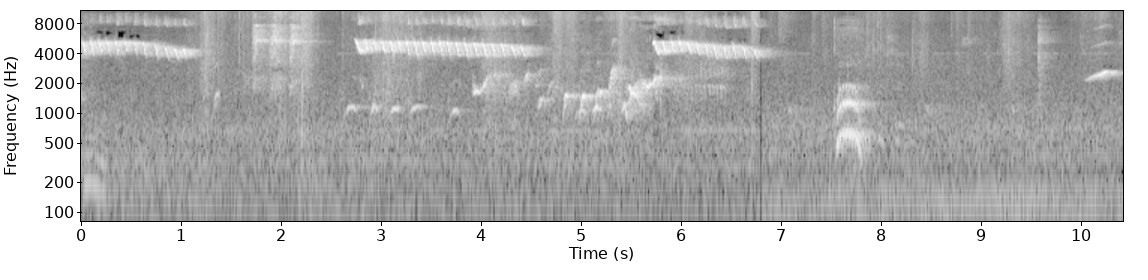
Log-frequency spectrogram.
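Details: White-rumped shama in lively morning training song: loud buzzy high trills alternating with rapid chattering runs, a deep slurred note, and a brief whistled ending.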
